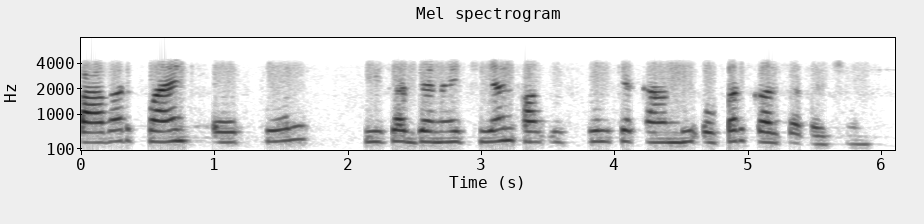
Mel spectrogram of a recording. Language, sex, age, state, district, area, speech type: Maithili, female, 18-30, Bihar, Muzaffarpur, rural, conversation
